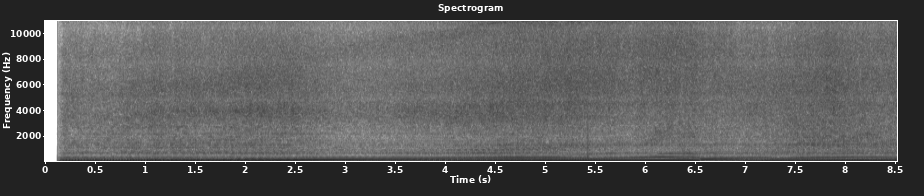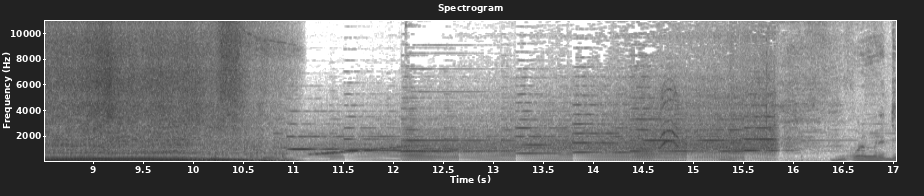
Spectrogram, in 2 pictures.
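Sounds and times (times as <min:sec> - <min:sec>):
pickup truck engine accelerating: 0:00.1 - 0:11.0.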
